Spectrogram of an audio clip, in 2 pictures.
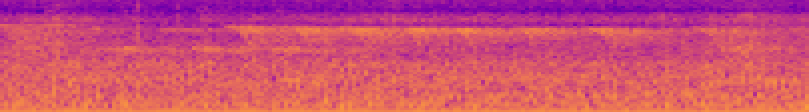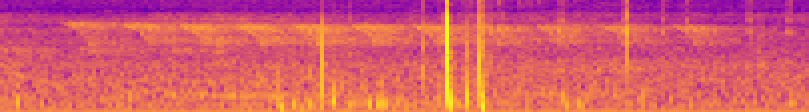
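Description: A bird calling in two rapid runs of short, high, downward-sliding notes over a faint steady background. A few sharp clicks, the loudest sounds, come about four and a half seconds in.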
